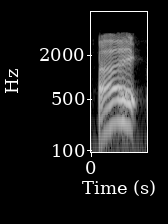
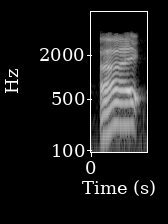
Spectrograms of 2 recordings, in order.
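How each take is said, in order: The two takes are said the same way.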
